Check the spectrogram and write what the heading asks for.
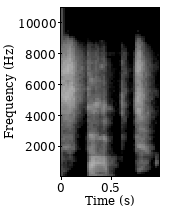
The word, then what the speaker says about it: stopped: So it's stopped. This word is surprise. It the r is silent.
